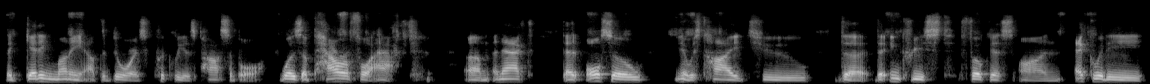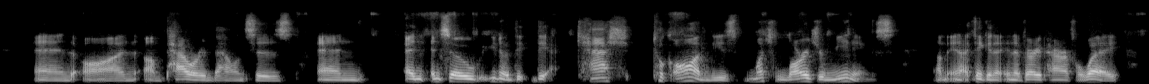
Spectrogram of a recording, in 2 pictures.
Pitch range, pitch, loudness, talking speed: 100-120 Hz, 105 Hz, -23 LUFS, 160 wpm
